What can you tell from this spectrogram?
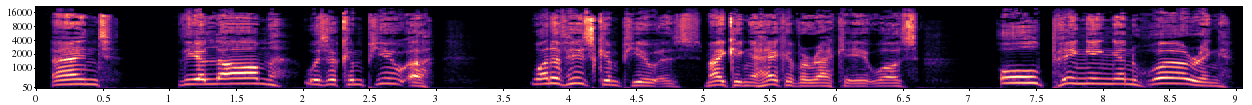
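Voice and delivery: a tired British copper reporting grimly; weary detective sergeant. Acted. Ashford describes the body.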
